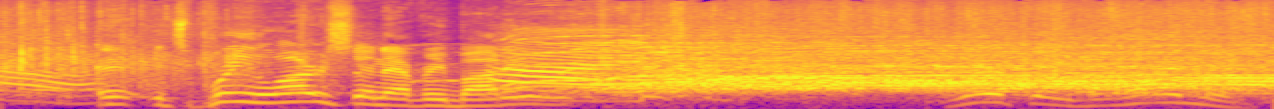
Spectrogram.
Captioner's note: cheers and applause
